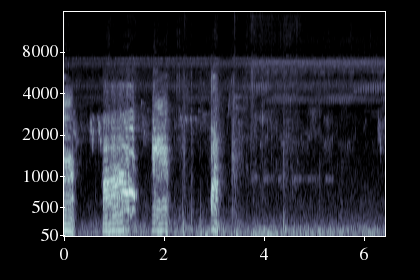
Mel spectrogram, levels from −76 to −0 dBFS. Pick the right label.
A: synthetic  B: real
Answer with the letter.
A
